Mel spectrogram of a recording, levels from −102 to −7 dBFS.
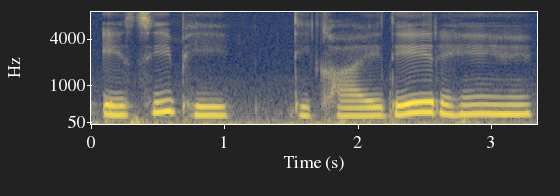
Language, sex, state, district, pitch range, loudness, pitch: Hindi, female, Jharkhand, Ranchi, 180-210 Hz, -15 LUFS, 200 Hz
